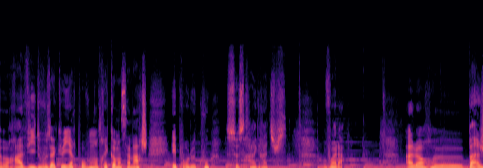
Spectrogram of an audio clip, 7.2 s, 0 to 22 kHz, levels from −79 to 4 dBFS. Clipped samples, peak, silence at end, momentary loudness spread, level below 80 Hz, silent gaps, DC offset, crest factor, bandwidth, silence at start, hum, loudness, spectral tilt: under 0.1%; -4 dBFS; 0 s; 15 LU; -38 dBFS; none; 0.2%; 20 dB; 13.5 kHz; 0 s; none; -23 LUFS; -6 dB/octave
